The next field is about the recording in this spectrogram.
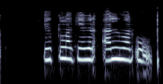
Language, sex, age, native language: Icelandic, male, 8, Icelandic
